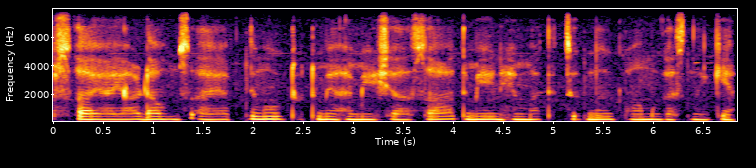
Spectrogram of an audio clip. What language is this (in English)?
Kashmiri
